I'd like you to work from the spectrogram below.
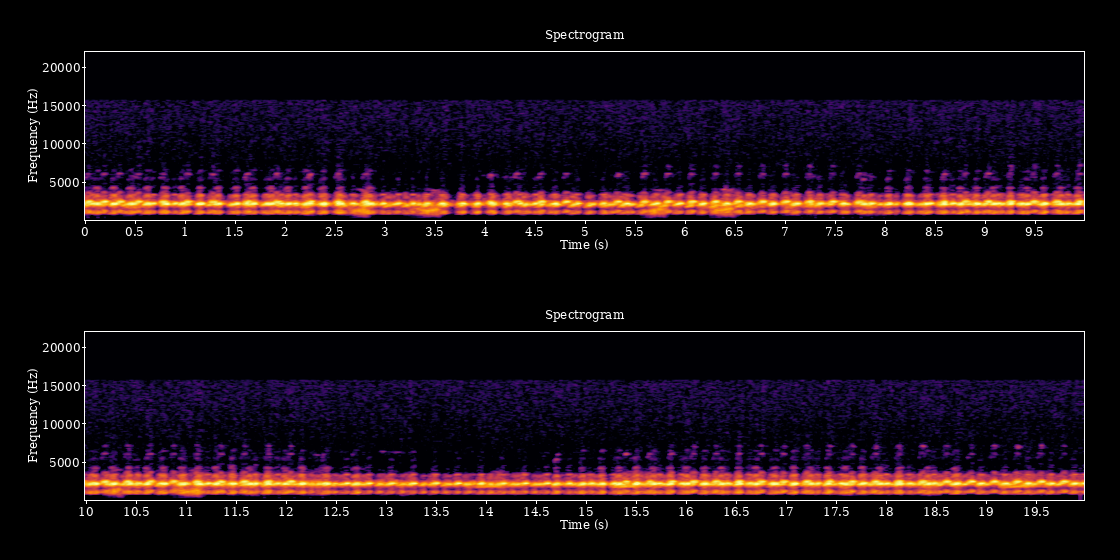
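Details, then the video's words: Tree frogs calling by night at a forest pond in North-East Italy in mid-April. A loud, continuous rasping chorus of quick repeated pulses holds steady throughout, with individual croaks briefly standing out every few seconds. "relaxing forest pond by night with singing tree frogs"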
